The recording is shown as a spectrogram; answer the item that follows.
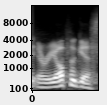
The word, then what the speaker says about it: Areopagus: Areopagus, that's how you say it.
